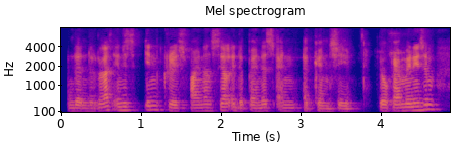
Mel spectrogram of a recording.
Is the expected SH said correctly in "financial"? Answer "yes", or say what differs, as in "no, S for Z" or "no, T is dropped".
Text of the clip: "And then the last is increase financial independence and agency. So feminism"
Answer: no, S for SH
